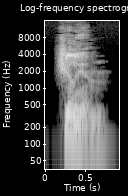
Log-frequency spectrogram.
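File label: "jillion", Australian English; pronunciations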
